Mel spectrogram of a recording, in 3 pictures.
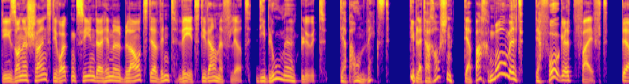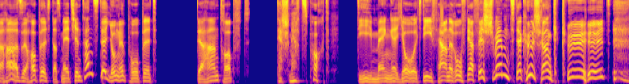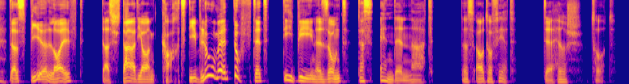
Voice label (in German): Schauspiel, Variabel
